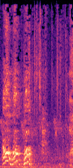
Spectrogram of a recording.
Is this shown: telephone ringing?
no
